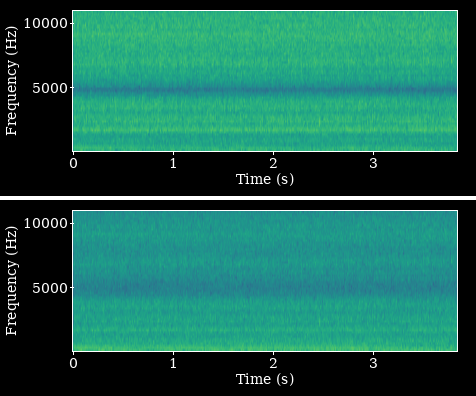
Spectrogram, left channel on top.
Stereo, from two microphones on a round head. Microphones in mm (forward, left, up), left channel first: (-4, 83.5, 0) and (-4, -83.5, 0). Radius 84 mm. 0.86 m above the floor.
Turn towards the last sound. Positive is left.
turn(degrees=50)  # may be behind; listen again after turning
